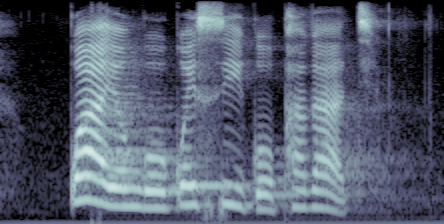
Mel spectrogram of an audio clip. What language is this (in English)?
South Ndebele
